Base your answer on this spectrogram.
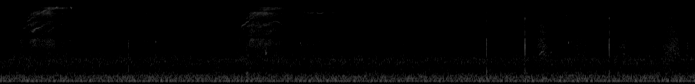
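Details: Indoor cat with a cold that won't clear up, snoring in its sleep; two breathy rasping snores two seconds apart, then faint ticking clicks over a low steady hum.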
